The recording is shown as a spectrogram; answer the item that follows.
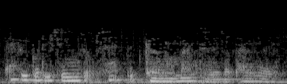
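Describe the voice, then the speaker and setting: A teenage English schoolboy, well-mannered yet privately knowing and anxious. His voice is very animated, in an echoey, noisy old radio drama recording. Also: fairly high pitch, very fast, narrow, tinny audio. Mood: musing, confiding. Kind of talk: 1970s British radio drama acting.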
